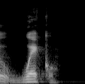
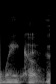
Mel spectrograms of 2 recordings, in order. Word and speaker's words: Waco: Y se pronuncia hueco, como si estuviera hueco. – No, hueco. No, es W-A-C-O. Pero le dicen Waco.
